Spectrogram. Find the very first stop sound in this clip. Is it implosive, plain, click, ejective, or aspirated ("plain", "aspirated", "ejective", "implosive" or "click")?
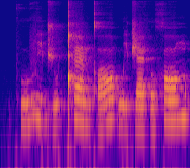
aspirated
